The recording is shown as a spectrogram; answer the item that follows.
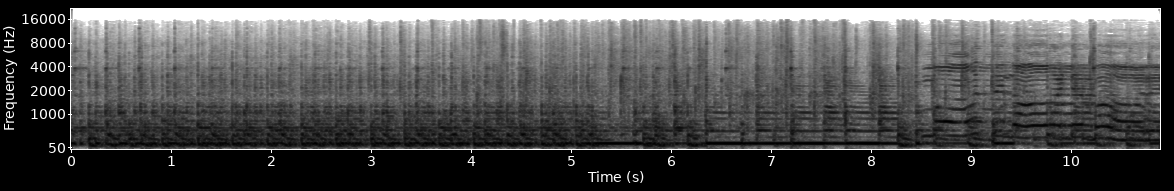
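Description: Yakshagana maddale, a double-headed barrel drum, played by hand in fast, dense strokes. A woman's singing voice comes in near the end.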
